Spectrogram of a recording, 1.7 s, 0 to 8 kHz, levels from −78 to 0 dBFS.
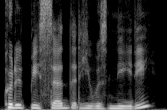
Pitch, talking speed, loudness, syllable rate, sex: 175 Hz, 285 wpm, -20 LUFS, 6.0 syllables/s, female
